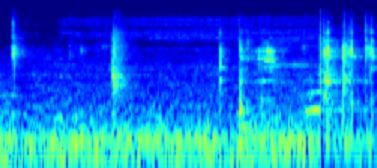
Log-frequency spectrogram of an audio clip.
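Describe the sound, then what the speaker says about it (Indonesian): A single egg is beaten in a bowl, quick irregular clinks and taps of a utensil against the dish over a low background hum, close and moderately loud. "telurnya kita akan kocok ya"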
